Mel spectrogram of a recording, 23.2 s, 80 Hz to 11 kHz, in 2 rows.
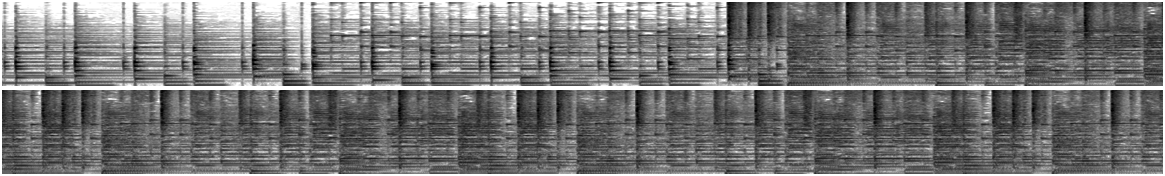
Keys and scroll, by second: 17.9 space.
